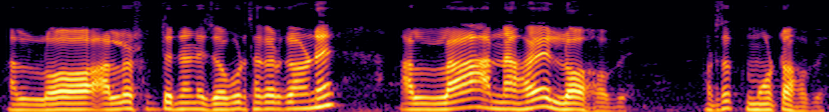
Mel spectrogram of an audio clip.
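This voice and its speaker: A Bengali-speaking man gives a patient recitation lesson, breaking words into syllables and stretching them out as he demonstrates. His voice sits a little higher than most men's. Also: animated, a bit bright. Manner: slow, drawn-out syllables when modelling recitation. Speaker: Quran recitation teacher. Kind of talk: step-by-step spelling and pronunciation lesson.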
